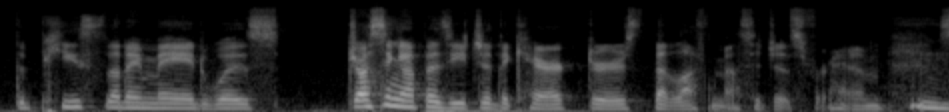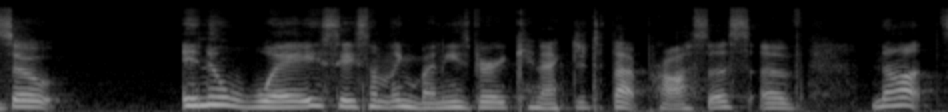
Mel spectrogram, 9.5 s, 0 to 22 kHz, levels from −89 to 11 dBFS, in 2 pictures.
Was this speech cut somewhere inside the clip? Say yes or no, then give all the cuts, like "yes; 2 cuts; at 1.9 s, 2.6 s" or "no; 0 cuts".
no; 0 cuts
